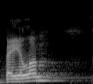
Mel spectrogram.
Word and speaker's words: Balaam: And this was actually the case for both Balak, who was the king of Moab, and Balaam, or as we say in the South, Balaam.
